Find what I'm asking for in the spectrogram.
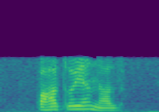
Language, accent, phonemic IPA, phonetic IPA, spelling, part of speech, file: Armenian, Eastern Armenian, /pɑhɑt͡sojɑˈnɑl/, [pɑhɑt͡sojɑnɑ́l], պահածոյանալ, verb, Hy-պահածոյանալ.ogg
- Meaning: 1. to become preserved, conserved, tinned, canned 2. to become isolated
